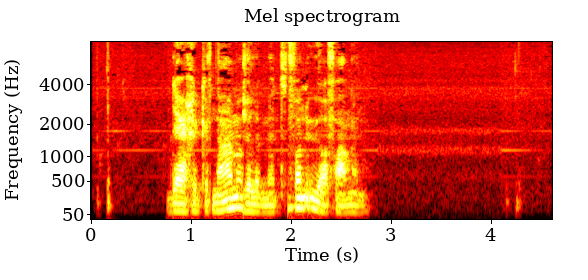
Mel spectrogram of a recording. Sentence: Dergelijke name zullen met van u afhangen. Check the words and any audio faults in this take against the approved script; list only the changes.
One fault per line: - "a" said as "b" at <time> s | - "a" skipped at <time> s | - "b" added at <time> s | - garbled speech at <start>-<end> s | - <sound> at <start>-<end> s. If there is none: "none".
none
